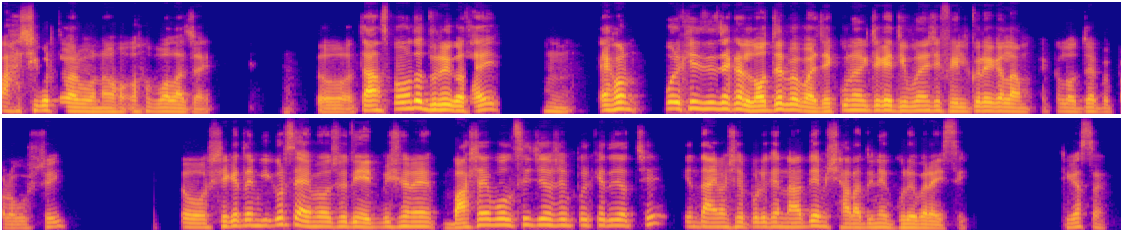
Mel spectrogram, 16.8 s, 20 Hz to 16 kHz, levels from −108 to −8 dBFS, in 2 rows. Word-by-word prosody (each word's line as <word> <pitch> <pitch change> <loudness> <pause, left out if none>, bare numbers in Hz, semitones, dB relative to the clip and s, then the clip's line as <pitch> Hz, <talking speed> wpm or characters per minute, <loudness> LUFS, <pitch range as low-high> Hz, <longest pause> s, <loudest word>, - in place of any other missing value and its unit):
পাসই 135 +2 -3
করতে 155 -2 -1
পারবো 125 -2 +2
না 115 - -2 0.2
অহ 120 - -7
বলা 120 -2 +1
যায়। 100 -1 -8 0.8
তো - - -4 0.3
চান্স 155 0 +6
পাওয়া 205 +1 +3
তো - - +11
দূরের 175 -1 +6
কথাই 150 +4 +3 0.4
হুম, 125 -4 -8 0.3
এখন 205 +5 +6 0.3
পরীক্ষা 210 +1 +4
দিতে 205 0 0
যে - - +6
একটা 195 -3 +5
লজ্জার 165 +5 +6
ব্যাপার 165 -7 +5
যে 130 - +4
কোনো 165 0 -1
এক 160 - 0
জায়গায় 160 0 +4
জীবনে 150 +1 0
এসে 150 0 -3
ফেইল 130 -1 0
করে 140 -1 +2
গেলাম, 125 -3 +2 0.2
একটা 125 - -23
লজ্জার 120 +1 -4
ব্যাপার 110 - -12
অবশ্যই। 125 +8 -10 0.9
তো - - -4 0.2
সেক্ষেত্রে 175 +3 -1
আমি 180 - -6
কী - - -9
করছি? 210 - -1
আমিও 150 0 -1
সেদিন 150 -1 -2
অ্যাডমিশনে 145 +3 -1 0.2
বাসায় 185 +10 +2
বলছি 195 +1 -2
যে, - - -2
"আস 190 - -4
আমি 185 - -5
পরীক্ষাতে 185 -1 -5
যাচ্ছি।" 180 +5 -9 0.2
কিন্তু 150 0 -10
আমি 140 - 0
আসলে 145 +2 -5
পরীক্ষা 145 0 -4
না 135 - +1
দিয়ে 170 +2 +1
আমি 150 - -9
সারাদিনে 125 +1 -4
ঘুরে 120 0 0
বেড়াইছি। 105 -3 -4 0.8
ঠিক - - -7
আছে? - - -11
150 Hz, 220 wpm, -23 LUFS, 130-175 Hz, 0.9 s, তো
